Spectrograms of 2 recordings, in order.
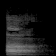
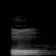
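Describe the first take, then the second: First: The vowel is a full, open 'a'. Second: The vowel is rounded toward 'o'. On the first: The speaker calls it right. "Tapi mulut ini agak dilebarkan" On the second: The speaker calls it wrong. "Tidak boleh A ke O-oan"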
